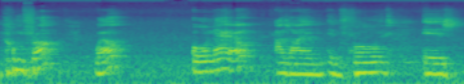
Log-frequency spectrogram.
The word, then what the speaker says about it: hornero: She told me you drop the H and it is pronounced oro. There you go. So, Rufus Orro. Now, where does the name come from? Well, Ornero, as I am informed, is Spanish for baker or oven.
